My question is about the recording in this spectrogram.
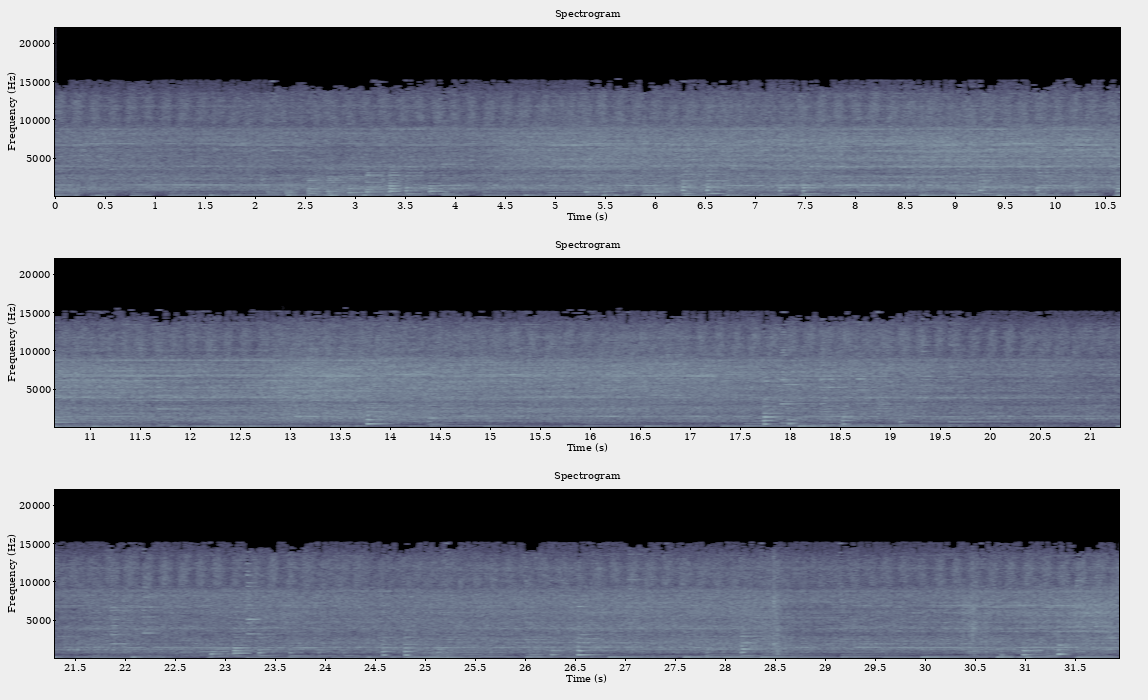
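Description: Background music, a melody of short plucked notes, plays throughout. Beneath it runs a steady whirring hiss from the robot vacuum cleaner working.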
